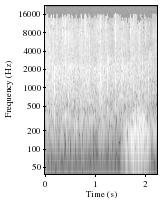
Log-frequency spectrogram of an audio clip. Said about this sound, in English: go ahead and clap that one up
